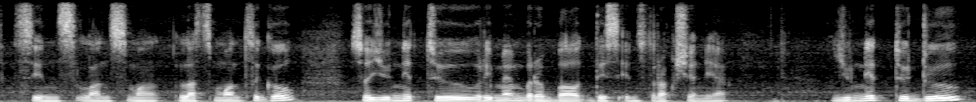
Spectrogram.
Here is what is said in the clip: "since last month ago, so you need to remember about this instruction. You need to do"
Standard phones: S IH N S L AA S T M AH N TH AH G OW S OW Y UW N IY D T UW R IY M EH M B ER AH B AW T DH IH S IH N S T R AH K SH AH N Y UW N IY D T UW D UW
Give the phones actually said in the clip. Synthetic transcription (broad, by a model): S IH N S L AA S T M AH N S AH G OW S OW Y UW N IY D T UW R IY M EH M B ER AH B AW T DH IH S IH N S T R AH K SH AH N Y UW N IY D T UW D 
